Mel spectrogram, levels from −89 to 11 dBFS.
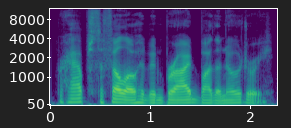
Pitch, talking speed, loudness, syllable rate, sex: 100 Hz, 240 wpm, -18 LUFS, 6.6 syllables/s, male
